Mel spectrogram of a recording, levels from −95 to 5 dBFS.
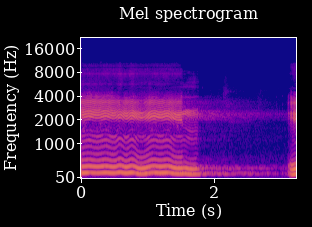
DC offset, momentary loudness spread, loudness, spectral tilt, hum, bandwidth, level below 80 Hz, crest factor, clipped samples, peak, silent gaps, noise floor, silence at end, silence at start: under 0.1%; 20 LU; -32 LUFS; -6.5 dB/octave; none; 10.5 kHz; -80 dBFS; 16 dB; under 0.1%; -18 dBFS; none; -59 dBFS; 0 s; 0 s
